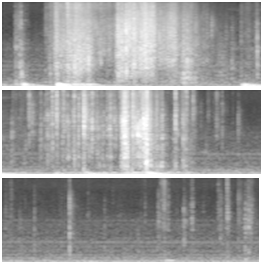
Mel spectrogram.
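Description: Foil wrapper of a hockey card pack crinkling and tearing by hand in two loud bursts over the first six seconds, followed by soft ticks and rustles of the cards being flipped through.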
